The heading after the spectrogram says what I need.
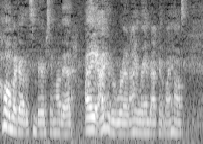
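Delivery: winded, panting, still catching breath. Having just run back into the house, still out of breath. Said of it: "Let me catch my breath".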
